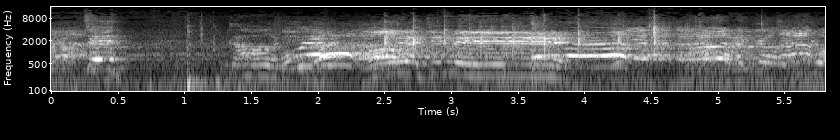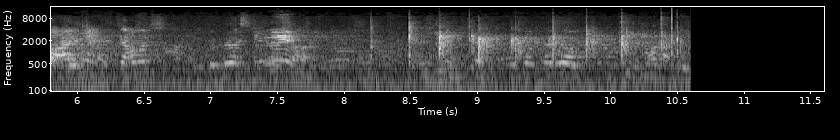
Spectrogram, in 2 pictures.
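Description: Young men cheer and shout outdoors.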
